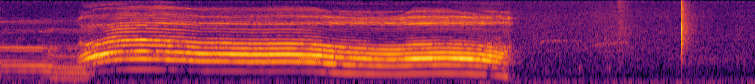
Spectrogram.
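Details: Domestic cats fighting, two that keep biting each other: a low note jumps into a loud, sustained, slightly wavering howl held about three seconds, ending in a downward slide, then quiet with a faint click.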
